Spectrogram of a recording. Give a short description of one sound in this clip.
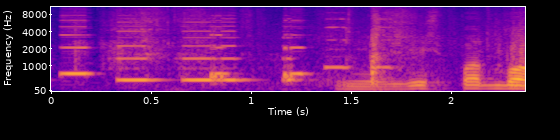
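A metal detector gives a series of short electronic beeps.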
